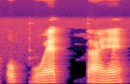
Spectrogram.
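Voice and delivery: "O poeta" drawn out very slowly, "o" and "po" run together; slow linked syllables. Shown as a demonstration. Teacher showing students how vowels join in speech. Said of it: "a gente fala junto o finalzinho".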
